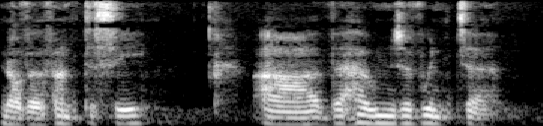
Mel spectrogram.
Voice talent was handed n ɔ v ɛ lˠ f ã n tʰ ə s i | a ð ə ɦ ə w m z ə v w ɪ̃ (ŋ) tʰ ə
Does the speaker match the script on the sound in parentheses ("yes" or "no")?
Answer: no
